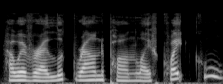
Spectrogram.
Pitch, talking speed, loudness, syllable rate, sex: 210 Hz, 215 wpm, -17 LUFS, 5.4 syllables/s, female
